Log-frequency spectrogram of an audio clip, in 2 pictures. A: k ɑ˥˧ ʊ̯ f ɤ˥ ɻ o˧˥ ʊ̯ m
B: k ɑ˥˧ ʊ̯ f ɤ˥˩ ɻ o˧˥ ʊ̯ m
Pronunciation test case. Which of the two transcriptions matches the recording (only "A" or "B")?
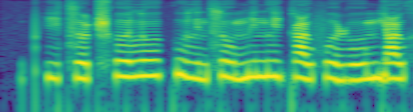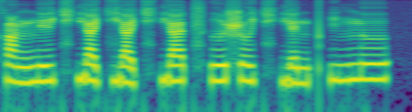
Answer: B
